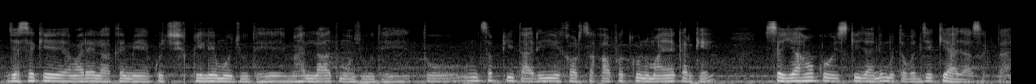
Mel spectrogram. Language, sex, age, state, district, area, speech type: Urdu, male, 18-30, Delhi, North West Delhi, urban, spontaneous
